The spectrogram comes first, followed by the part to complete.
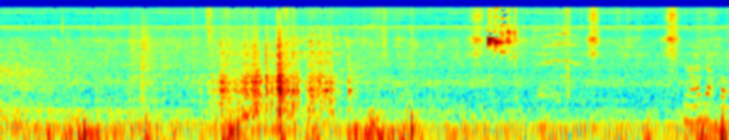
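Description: Handling noises from an air rifle stock being fitted and turned in the hands, densest about three to five seconds in, over a steady low rumble; a few short bird chirps near the end.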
